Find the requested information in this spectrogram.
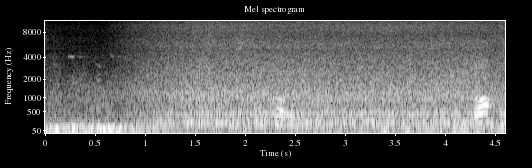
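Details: Honey bee swarm at a monastery apiary: a steady low buzzing hum of many bees, with a few faint short whistled chirps and a brief sharper tone near the end over the drone.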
